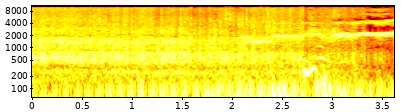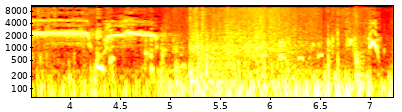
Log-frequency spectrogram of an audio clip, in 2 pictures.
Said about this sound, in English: the lady on back of the horse screaming because the horse has gone from a saunter to a full gallop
